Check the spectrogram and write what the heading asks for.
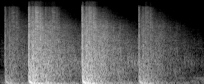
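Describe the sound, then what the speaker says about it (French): Gunshots ring out in a street shooting reconstruction, three loud, sharp reports spaced about half a second apart, each with a long echoing decay. "5 coups de feu retentissent"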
